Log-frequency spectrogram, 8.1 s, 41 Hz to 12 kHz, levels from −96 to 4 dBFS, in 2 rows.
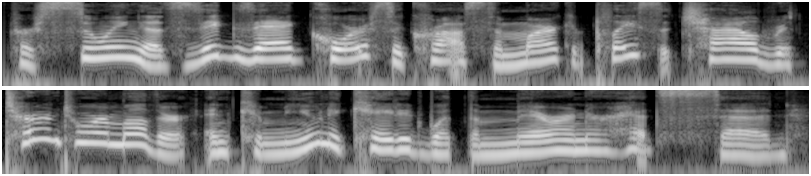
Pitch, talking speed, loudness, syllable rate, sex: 225 Hz, 150 wpm, -19 LUFS, 4.7 syllables/s, female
